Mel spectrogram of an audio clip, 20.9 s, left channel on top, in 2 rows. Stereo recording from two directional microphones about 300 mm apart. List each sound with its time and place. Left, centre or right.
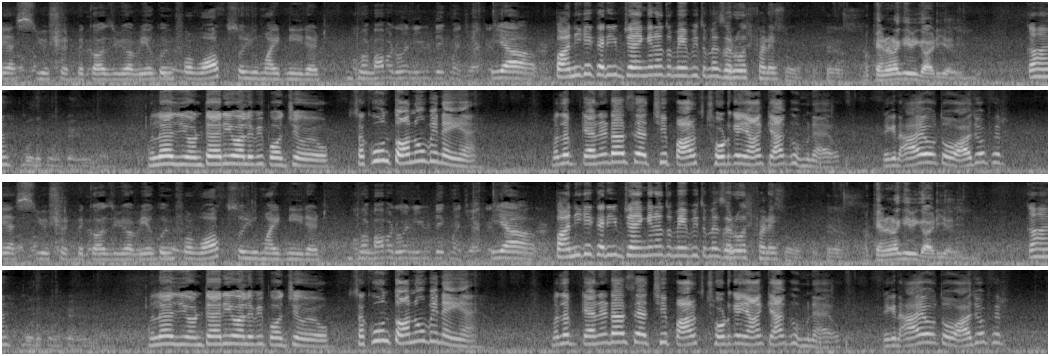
0.0 s speech: centre
8.7 s speech: left
10.2 s speech: centre
11.9 s speech: centre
